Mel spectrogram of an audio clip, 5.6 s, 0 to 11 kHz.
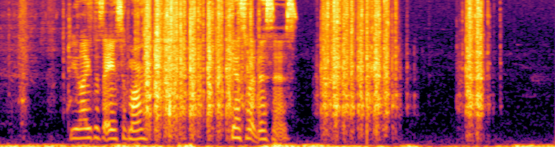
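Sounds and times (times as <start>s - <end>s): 
speech: 0.7s - 1.8s, 2.3s - 3.0s
packaged set of cutlery crinkling and rattling: 0.7s - 5.0s.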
